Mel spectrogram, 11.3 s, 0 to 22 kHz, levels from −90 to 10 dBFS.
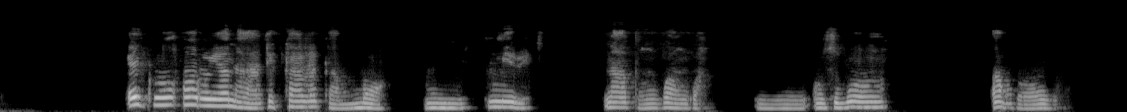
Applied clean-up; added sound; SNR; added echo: neural mask model Resemble Enhance denoiser.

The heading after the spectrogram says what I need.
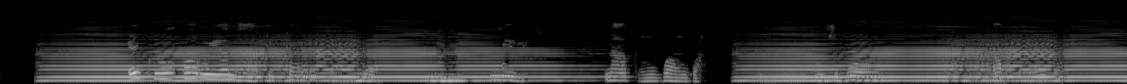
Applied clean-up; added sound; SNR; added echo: neural mask model RNNoise.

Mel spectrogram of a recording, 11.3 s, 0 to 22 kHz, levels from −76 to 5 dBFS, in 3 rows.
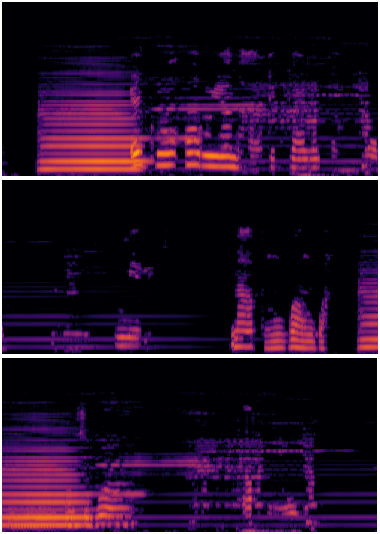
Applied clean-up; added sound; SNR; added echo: classical method spectral subtraction.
